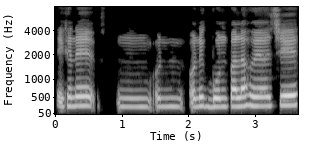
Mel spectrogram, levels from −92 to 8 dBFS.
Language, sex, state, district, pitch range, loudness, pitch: Bengali, female, West Bengal, Dakshin Dinajpur, 235-255 Hz, -16 LUFS, 245 Hz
